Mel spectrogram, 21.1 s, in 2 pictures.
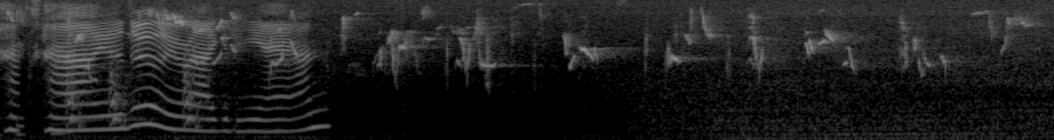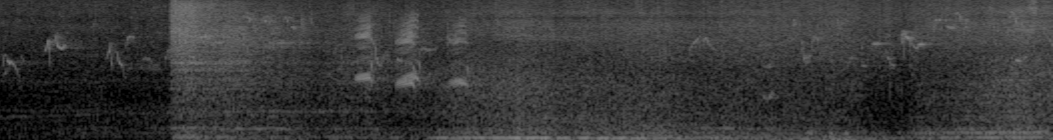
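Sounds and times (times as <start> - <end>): small birds chirping: 0.0 - 12.3, 17.3 - 21.0.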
